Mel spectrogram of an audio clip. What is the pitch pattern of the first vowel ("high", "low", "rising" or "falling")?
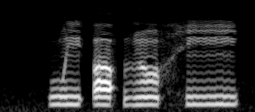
high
